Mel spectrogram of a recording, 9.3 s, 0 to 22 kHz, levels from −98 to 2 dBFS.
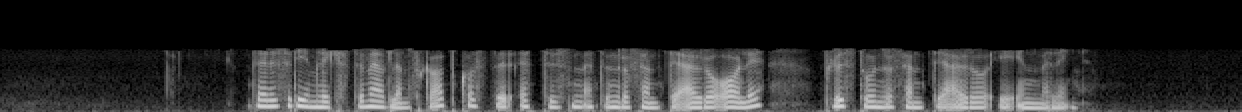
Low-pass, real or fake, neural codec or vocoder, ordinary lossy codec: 3.6 kHz; fake; codec, 16 kHz, 8 kbps, FunCodec, trained on Chinese and English, 25 frames a second; MP3, 32 kbps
